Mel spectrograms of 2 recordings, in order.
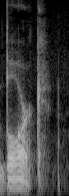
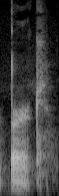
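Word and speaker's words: Bourque: none his name was Justin Christian Bor or Burke I guess his father pronounces it that way so I will too it looks like Bor like Ray bour a hockey player uh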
